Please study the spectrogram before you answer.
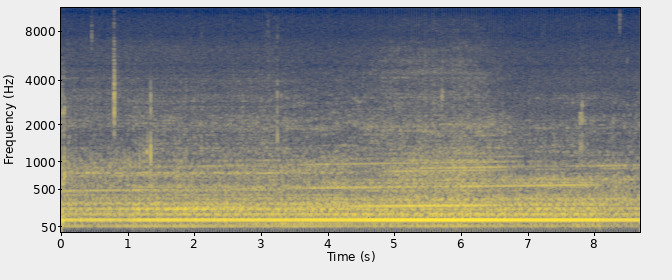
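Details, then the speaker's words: Whirlpool Duet front-load washer, about 4 years old and trouble-free, vibration sensor and leveled; low even motor hum slowly building toward high-speed spin, no knocking or scraping; normal spin ramp-up. "doing a high-speed spin. It does take a while sometimes to get into high-speed spin because of the needs to like warm up a little bit."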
